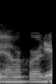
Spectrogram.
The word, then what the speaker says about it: Amarcord: Am I saying that correctly, Amarcord? – Yeah, which is also about fascism.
